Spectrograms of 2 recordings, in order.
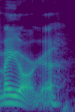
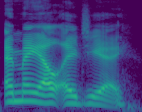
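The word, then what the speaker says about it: Málaga: I think it's Malaga. No, it's not Mayorga. It's Malaga.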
